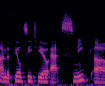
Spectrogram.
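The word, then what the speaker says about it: Snyk: the field CTO at sneak uh which is pronounced like a pair of sneakers or sneaking around uh it also is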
